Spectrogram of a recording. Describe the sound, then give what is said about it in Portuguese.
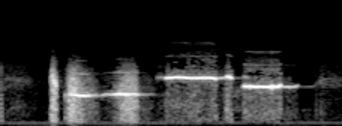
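A person whistles a short, birdlike melody imitating the song of the uirapuru bird, once the opening jingle of a news program: a quick chirp followed by several sustained, wavering notes rising and falling in pitch, over faint background hum. “É, com vinhetas, a nossa abertura, por exemplo, era o canto do Iramuru. Eu vou até, sem, sem sonoplastia, que diretamente da El Salvador, eu vou assobiar para você se lembrar desta marca dos titulares da notícia.”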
